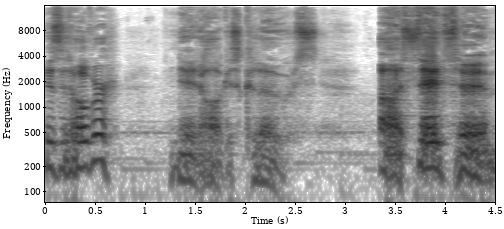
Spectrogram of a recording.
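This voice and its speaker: Using a put-on character voice, a man speaks very slowly in a gravelly, raspy way. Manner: edgy, dramatic.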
